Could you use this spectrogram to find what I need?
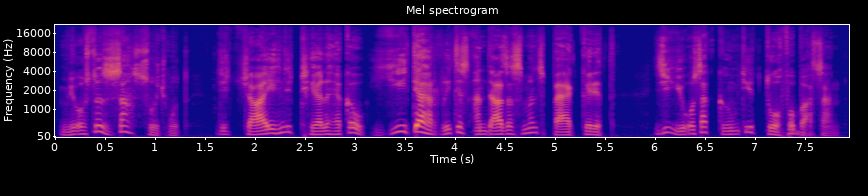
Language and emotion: Kashmiri, surprised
